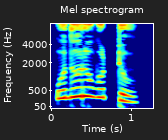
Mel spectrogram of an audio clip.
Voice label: "ಉತ್ತರಕೊಡು", Kannada

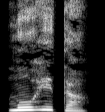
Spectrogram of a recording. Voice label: "ಮಾಹತ್ತು", kannada

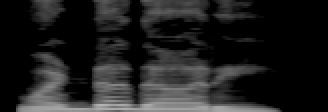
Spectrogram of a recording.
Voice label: "ವಡ್ಡದಾರಿ", kannada

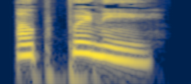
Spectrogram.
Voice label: "ಅಪ್ಪಣೆ", Kannada; the act of permitting; esp., formal consent; permission

